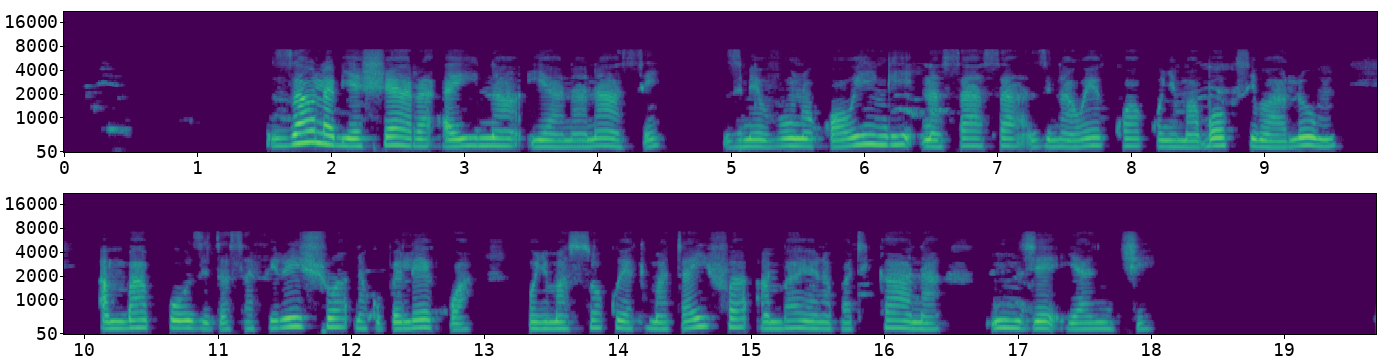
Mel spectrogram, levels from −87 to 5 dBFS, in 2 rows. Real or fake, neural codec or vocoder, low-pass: real; none; 7.2 kHz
